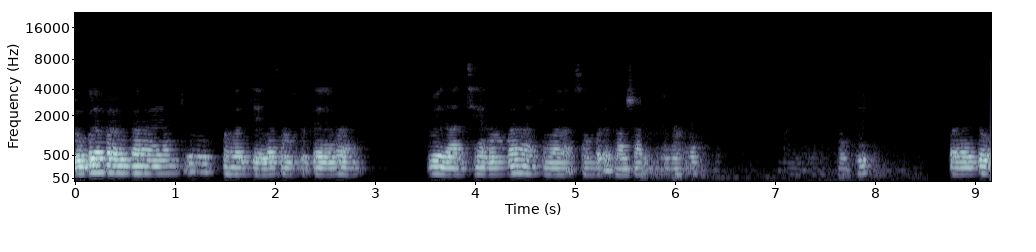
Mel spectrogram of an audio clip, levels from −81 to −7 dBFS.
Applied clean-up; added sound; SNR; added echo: neural mask model DeepFilterNet 3.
